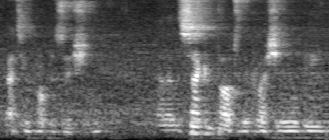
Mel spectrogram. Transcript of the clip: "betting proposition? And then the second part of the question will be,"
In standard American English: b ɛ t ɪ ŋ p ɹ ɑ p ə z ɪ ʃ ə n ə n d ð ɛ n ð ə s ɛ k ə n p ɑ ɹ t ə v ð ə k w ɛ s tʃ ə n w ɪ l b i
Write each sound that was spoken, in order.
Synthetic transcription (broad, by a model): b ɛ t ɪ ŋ p ɹ ɑ p ə z ɪ ʃ ə n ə n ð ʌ n ð ə s ɛ k ə n p ɑ ɹ t ə v ð ə k w ɛ s tʃ ə n w ɪ l b i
